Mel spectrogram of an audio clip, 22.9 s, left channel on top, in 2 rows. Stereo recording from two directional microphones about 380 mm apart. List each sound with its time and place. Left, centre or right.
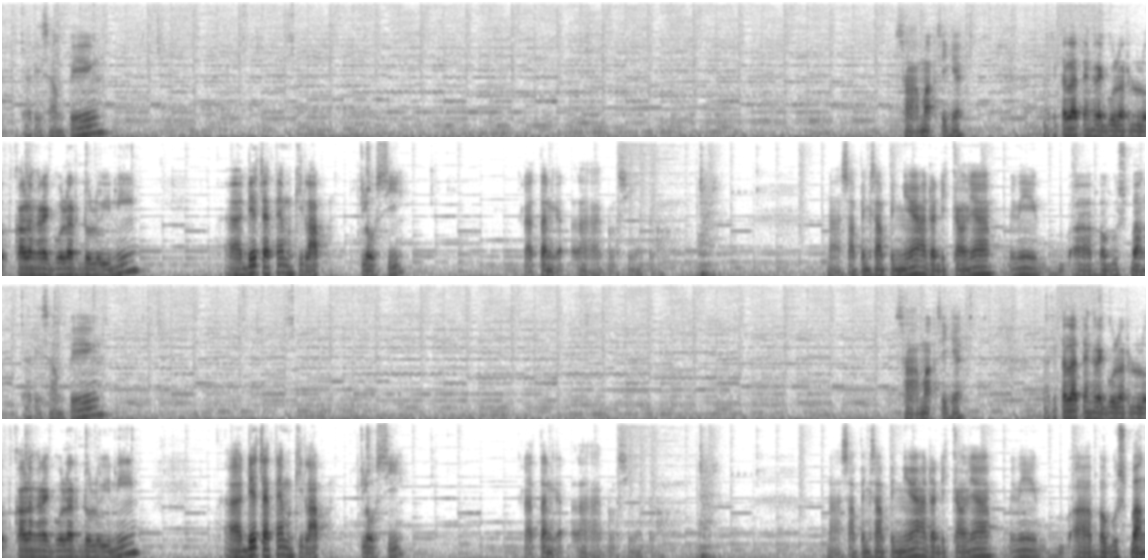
0.2 s speech: centre
8.9 s speech: centre
10.6 s speech: centre
16.6 s speech: centre
19.7 s speech: centre
22.1 s speech: centre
